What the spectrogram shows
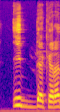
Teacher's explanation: zalni dalga almashtirib, undan keyin ikki dal bir yerda kelib qoldi deb ikkisini idg'om qilib iddakara deb ishlatiladi. Lekin bu iddakaraning aslisi izdakara.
